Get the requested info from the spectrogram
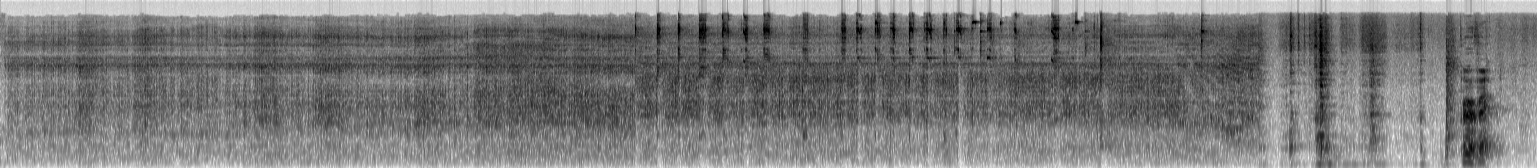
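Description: Hand torch burning with a steady hiss while it heats a soldered copper pipe joint to desolder an end cap, with faint crackling in the second half. The hiss cuts off near the end and a few knocks follow.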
